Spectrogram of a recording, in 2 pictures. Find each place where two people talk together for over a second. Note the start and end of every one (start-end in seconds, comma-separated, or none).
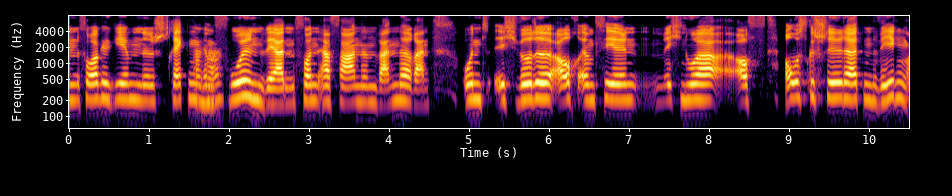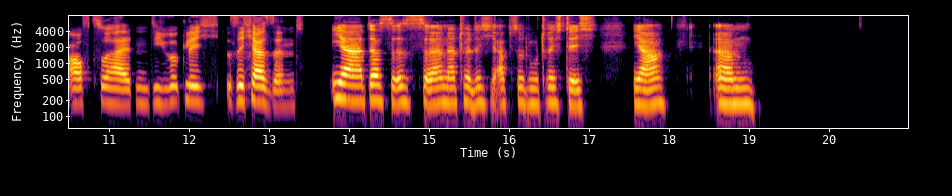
none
